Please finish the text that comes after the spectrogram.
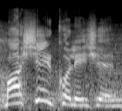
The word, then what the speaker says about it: Bahçeşehir Koleji: Bahçeşehir Koleji.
